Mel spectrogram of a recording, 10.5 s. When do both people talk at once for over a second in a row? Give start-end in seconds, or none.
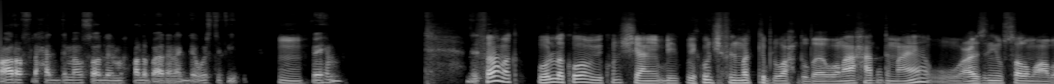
none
